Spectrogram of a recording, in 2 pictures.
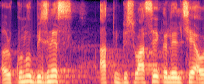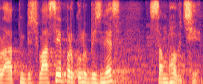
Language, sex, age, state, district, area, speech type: Maithili, male, 30-45, Bihar, Darbhanga, rural, spontaneous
